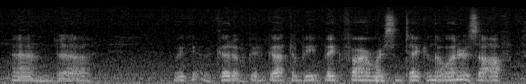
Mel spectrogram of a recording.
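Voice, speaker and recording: With noticeable background noise in the recording, a man talks at a moderate pace. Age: 90s. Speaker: motorcycle rider and dealer. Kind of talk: interview answer.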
